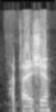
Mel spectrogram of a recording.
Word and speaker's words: Hypatia: How do you pronounce it again? Hypatia.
